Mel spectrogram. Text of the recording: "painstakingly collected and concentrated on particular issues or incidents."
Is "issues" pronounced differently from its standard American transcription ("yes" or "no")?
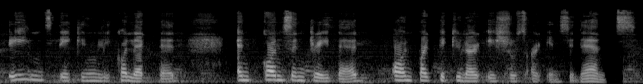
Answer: yes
